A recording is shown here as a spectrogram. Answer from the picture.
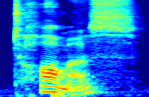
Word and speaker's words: Thomas: now in in english th can also be a t sound in these particular words thomas thomas thailand thailand hello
